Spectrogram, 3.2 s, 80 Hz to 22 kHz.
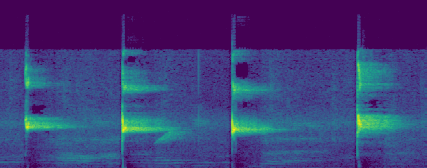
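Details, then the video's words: Lovebird calling with four loud, piercing, high chirps, each a sharp onset with a short fading tail, spaced roughly 0.8 seconds apart, in a quiet setting. "LOVEBIRD NGETIK NGOEK LANJUT NGEKEK"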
